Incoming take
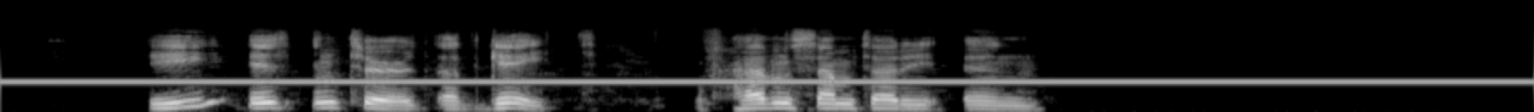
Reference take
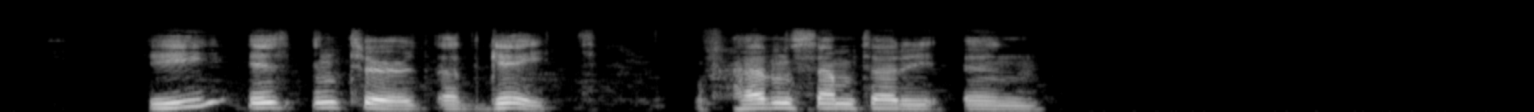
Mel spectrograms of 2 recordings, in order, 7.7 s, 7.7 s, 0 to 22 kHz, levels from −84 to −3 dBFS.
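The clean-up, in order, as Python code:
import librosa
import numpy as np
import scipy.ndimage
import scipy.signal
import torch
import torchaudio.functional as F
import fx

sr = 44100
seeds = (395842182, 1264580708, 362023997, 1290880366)

y = fx.notch(x, sr, hz=1100.0, q=30.0)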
